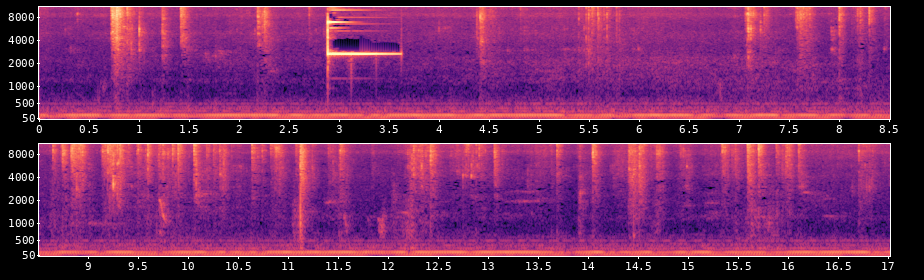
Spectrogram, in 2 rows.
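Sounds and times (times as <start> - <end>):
bright ding sound effect: 2.9 - 3.6.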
